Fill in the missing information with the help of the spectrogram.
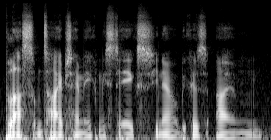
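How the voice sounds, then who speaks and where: A man with an Italian accent hosting a podcast alone, keeping his voice low and soothing, with an occasional stutter into the microphone. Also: flat delivery, normal speed, a bit bright, clean tone, no room sound. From Italy. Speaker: podcast host. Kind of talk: casual solo monologue.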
